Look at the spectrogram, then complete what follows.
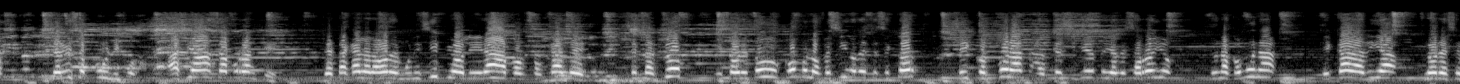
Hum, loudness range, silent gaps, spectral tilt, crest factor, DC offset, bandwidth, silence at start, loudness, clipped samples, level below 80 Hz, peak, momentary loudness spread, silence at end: none; 3 LU; none; -4 dB/octave; 12 dB; under 0.1%; 12.5 kHz; 0 s; -11 LUFS; under 0.1%; -38 dBFS; 0 dBFS; 13 LU; 0 s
